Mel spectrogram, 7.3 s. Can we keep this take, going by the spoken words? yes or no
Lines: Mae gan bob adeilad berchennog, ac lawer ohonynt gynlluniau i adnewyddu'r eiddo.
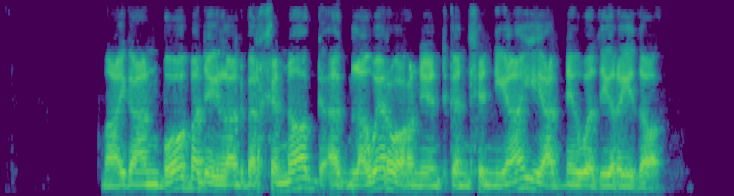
yes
